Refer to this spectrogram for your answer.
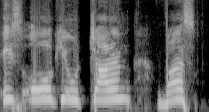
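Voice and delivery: usual speaking voice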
